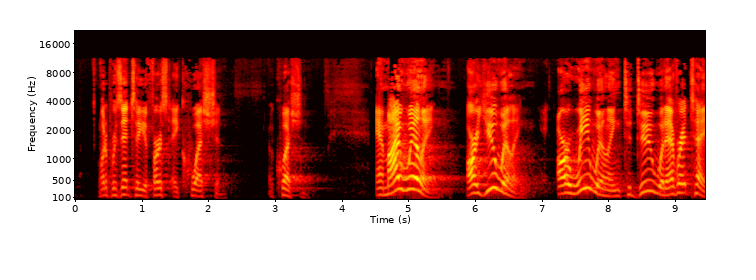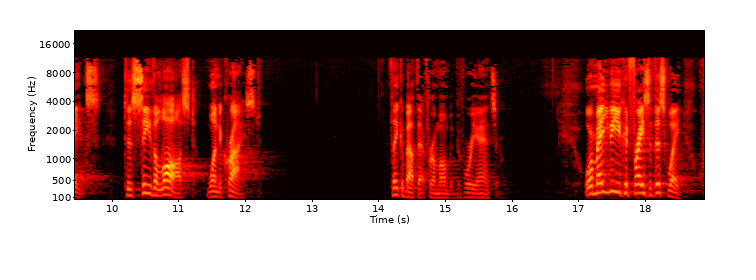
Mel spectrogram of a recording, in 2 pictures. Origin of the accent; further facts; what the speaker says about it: California, United States; also born or lived in Alabama; growing up in California, I remember Shell stations, and in Alabama, I remember Shell stations.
